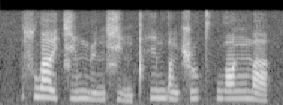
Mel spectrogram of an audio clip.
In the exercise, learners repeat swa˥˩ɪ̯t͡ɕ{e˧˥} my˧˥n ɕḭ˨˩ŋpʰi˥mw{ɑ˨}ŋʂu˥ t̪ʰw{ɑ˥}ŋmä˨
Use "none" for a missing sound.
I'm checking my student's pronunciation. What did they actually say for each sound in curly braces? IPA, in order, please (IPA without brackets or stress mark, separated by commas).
i˧˥, ɑ˨, ɑ˥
